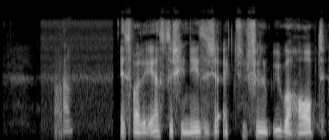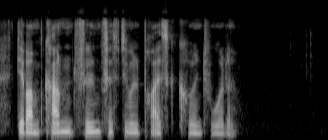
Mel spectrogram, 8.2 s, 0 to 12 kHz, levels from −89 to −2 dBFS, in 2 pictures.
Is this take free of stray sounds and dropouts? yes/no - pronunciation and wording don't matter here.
no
